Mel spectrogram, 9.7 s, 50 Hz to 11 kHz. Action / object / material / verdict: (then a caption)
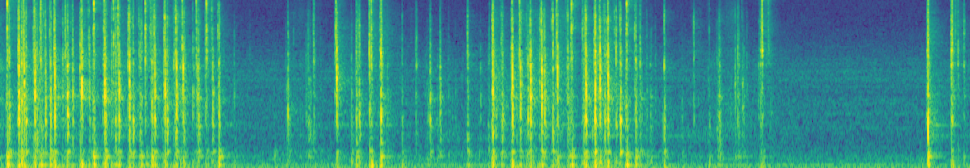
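tap / mechanical keyboard with round plastic keycaps / plastic / none. Fingertips of both hands type on a small 68-key backlit mechanical keyboard with round typewriter-style plastic keycaps on a silver metal plate. Bright, crisp clicks come in uneven rhythm: fast bursts of typing, then scattered single keystrokes with quiet gaps, then another burst. Each key press is short and dry, with little low-end thump.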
